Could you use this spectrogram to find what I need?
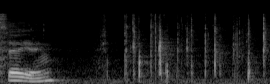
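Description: Playing cards are shuffled with quick soft flicks.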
